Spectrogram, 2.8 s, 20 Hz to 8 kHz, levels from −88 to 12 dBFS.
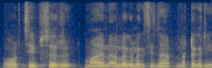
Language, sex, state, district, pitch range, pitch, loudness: Marwari, male, Rajasthan, Churu, 115-120 Hz, 120 Hz, -16 LUFS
